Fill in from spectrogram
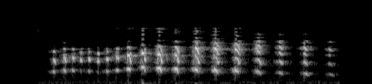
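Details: Purple gallinule calling in a rapid run of clucking, nasal notes that grow louder and rougher midway, then slow and fade toward the end, with a clean quiet background.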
